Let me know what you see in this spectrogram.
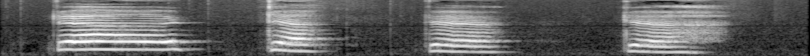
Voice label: baby talk count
